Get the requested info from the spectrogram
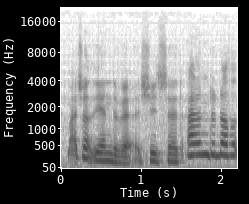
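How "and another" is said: high-pitched mock royal voice; the Queen. Preacher imagining the end of a royal speech, regal. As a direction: put on a regal, elevated tone. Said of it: "this is my Queen impression".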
